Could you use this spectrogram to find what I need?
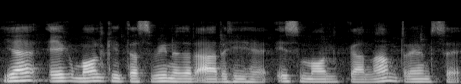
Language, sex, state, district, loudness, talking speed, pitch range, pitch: Hindi, male, Bihar, West Champaran, -16 LUFS, 195 wpm, 125-150 Hz, 135 Hz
